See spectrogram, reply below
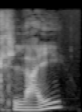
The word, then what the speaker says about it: Kley: Ähm, Clay Ski kommt eigentlich daher, mein Nachname ist Clay und ich, da es K-L-E-Y geschrieben wird, wurde ich eigentlich mein Leben lang immer Clay genannt, weil die meisten das E halt als E-Y ausgesprochen haben, als A.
